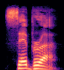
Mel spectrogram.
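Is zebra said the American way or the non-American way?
non-American. Zebra is said the non-American way. This is how the rest of the world names it. The speaker calls it right. "It's called a zebra, America"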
